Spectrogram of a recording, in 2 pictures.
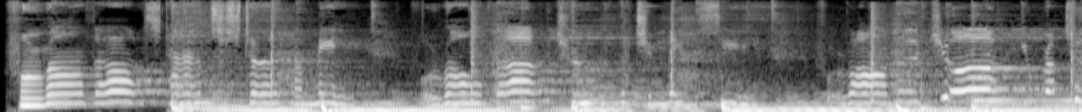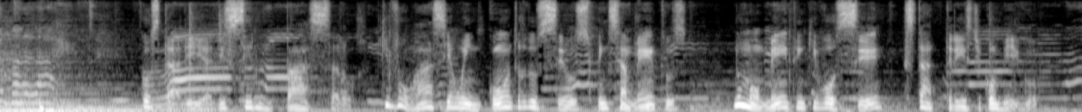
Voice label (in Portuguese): ROM DESCULPA MASC; Desculpas; Telemensagens 2017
